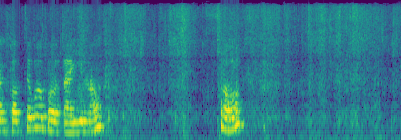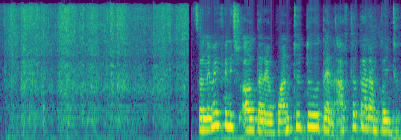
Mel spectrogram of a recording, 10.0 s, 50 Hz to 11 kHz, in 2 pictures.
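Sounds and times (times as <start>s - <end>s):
plastic bag crinkling: 0.0s - 7.4s.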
